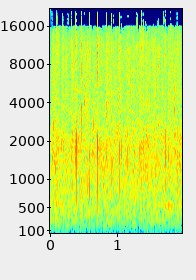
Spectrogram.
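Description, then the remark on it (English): A crowd claps together in praise to God in a dense, steady burst of applause that fills the whole stretch, many hands at once with no pauses. “Now, would you give God a great big hand clap of praise?”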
